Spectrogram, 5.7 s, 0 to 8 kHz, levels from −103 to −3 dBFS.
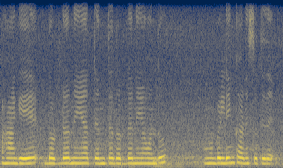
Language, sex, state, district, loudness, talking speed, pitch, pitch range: Kannada, female, Karnataka, Bidar, -14 LUFS, 85 wpm, 240 Hz, 235-245 Hz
